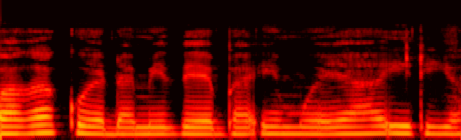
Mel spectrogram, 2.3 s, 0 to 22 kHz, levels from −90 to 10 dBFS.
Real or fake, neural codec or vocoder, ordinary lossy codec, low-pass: real; none; none; none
